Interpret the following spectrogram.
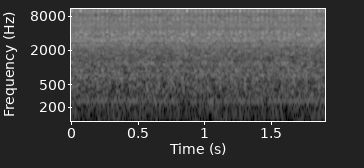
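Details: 2010 GMC Acadia 3.6 L, sat two years, idling after timing chain, sprocket and VVT actuator replacement; codes still to clear, fresh coolant: smooth steady low idle with no ticking, knocking or rattle.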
